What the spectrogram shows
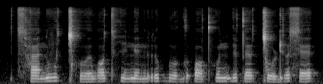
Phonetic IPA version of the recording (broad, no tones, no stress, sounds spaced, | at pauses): t͡sʰ a n v ʊ ǀʰ ʊ ə̯ w ɔ tʰ i n ɪ n r u ɠ ʊ ɡ ʊ ʔ ɔ t̪ʰ u n ɠ ɪ t̪ ɛ ə̯ ǀ u ɖ i ə̯ s ɛ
